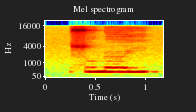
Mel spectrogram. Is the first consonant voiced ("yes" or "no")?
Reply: no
